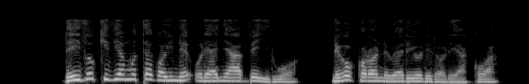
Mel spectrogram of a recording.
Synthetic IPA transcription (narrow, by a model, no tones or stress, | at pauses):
deiðokiðiamotɛɣɔineʔoɾeaɲaːbeiɾwɔ | neɣokɔɾwɔnewɛɾeoɾeɾɔɾeakwa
